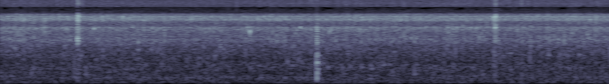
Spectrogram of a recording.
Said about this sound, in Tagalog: maganda rin na may tubig na dumadaloy dahil refreshing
